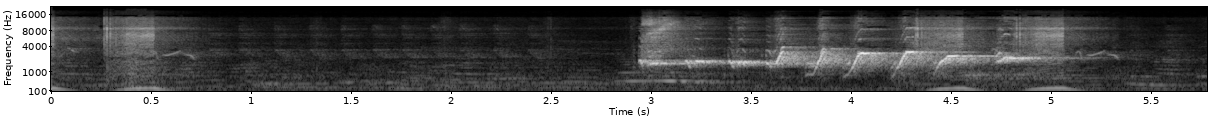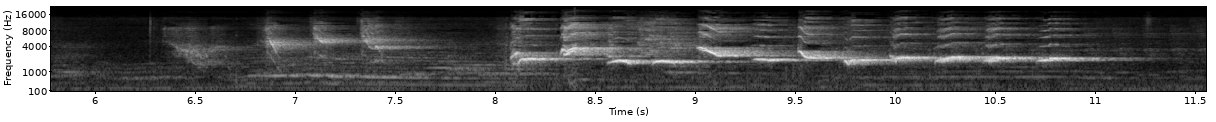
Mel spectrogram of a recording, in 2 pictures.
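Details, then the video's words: Greater green leafbird in full 'gacor' song, described as a dense 'rapet' voice resembling a magpie-robin: loud bursts of rich, chattering and whistled phrases, mostly high-pitched, separated by quiet gaps, with soft low thumping in between. "Burung Cucak Ijo Gacor Suara rapet - cucak hijau Gacor rasa kacer"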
